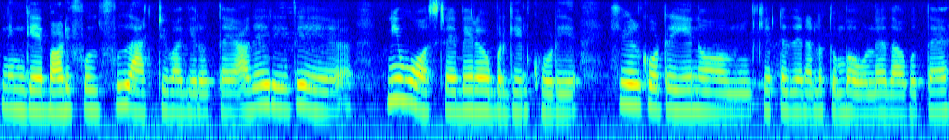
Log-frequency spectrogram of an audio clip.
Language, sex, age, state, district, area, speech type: Kannada, female, 18-30, Karnataka, Bangalore Rural, rural, spontaneous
